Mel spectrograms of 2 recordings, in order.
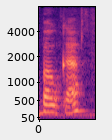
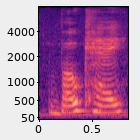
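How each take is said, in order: First: Bokeh said as BOH-kuh; wrong pronunciation. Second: Bouquet said as BOH-kay; correct pronunciation. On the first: Painting teacher warning viewers off the mistaken bokeh, BOH-kuh. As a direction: let bokeh end in a short "kuh". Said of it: "not bokeh". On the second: Painting teacher settling it for viewers, bouquet as BOH-kay. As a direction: say bouquet with a full "kay" ending. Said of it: "it is pronounced bouquet". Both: Shown as a demonstration.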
